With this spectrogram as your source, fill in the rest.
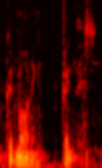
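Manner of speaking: usual speaking voice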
